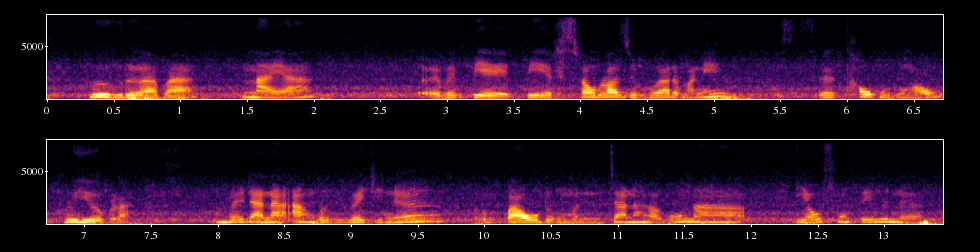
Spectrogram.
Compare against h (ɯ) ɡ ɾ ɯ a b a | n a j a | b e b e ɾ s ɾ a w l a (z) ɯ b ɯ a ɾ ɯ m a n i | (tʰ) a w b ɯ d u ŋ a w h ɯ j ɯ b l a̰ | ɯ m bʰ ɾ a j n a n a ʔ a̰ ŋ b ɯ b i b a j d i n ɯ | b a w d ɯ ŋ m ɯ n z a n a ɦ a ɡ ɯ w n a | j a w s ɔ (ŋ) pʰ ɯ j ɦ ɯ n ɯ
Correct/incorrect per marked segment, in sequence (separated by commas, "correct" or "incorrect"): correct, correct, correct, correct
